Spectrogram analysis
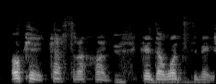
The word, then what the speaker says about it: Castrejon: Alejandra Guilera Castrehun. Castraon. Okay. Castraon. Good. I wanted to make sure I got the pronunciation right because uh you know I'm trying to learn Spanish myself.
